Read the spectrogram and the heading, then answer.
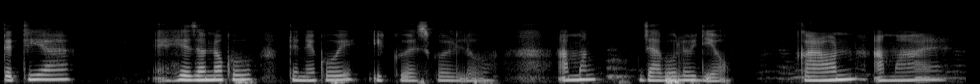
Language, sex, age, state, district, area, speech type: Assamese, female, 45-60, Assam, Dibrugarh, rural, spontaneous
